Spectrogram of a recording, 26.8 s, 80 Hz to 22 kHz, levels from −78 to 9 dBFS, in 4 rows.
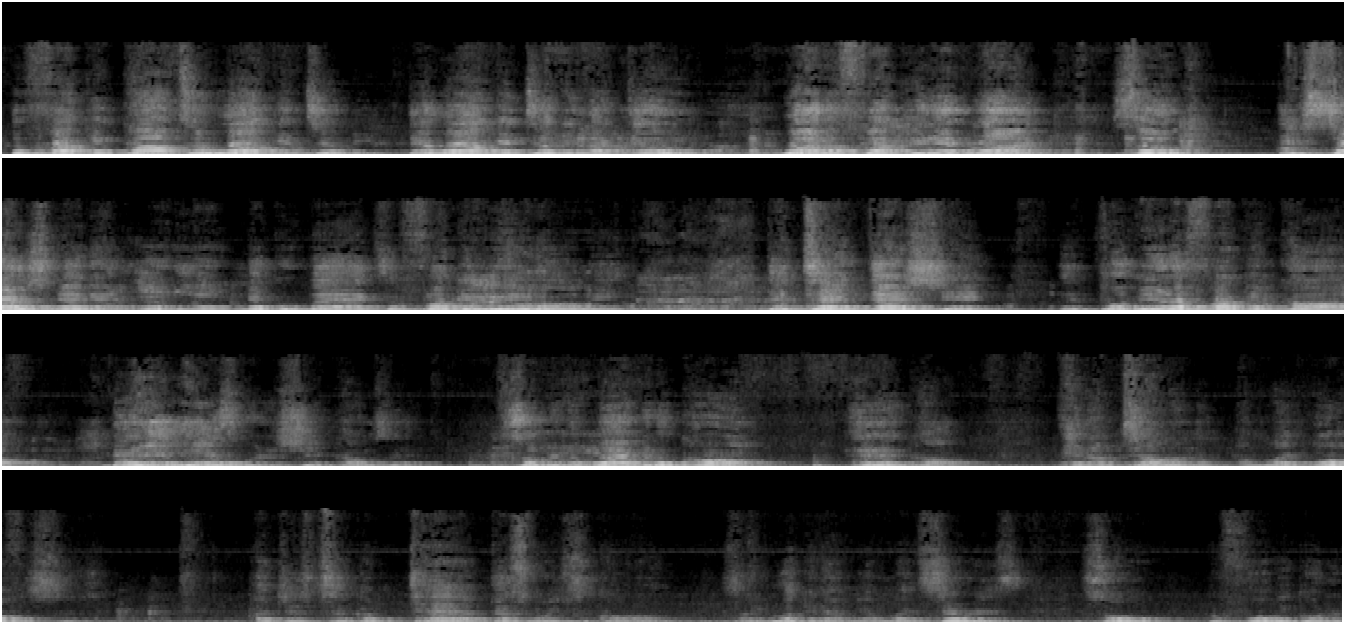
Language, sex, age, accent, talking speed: English, male, 40-59, American, 205 wpm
